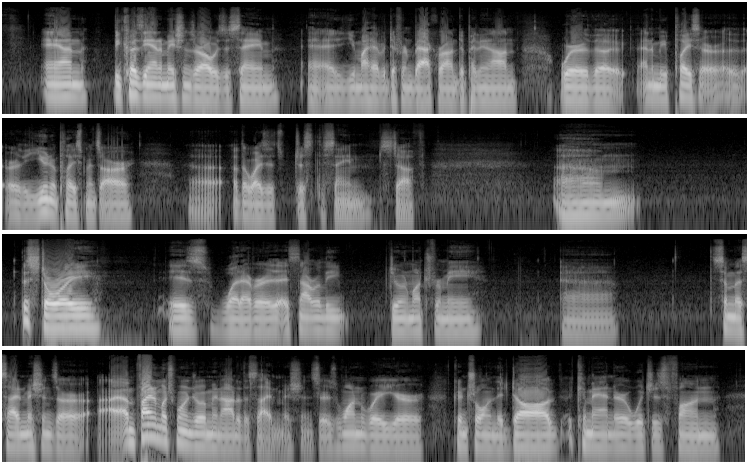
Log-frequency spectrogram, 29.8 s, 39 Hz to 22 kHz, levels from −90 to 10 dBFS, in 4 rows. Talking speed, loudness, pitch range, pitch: 150 wpm, -18 LUFS, 85-95 Hz, 90 Hz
